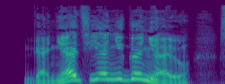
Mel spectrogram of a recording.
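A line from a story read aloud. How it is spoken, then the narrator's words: Mock-offended snort. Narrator (Russian): с притворной обидой хмыкнул он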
